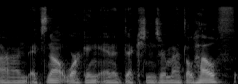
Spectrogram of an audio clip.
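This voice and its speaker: A man with a Northern Irish accent, very deep and low in pitch, with fairly even intonation on a very clean recording with a silent background. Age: 30s. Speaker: podcaster on mental health. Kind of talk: personal monologue. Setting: home recording. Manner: hesitant, many fillers.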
